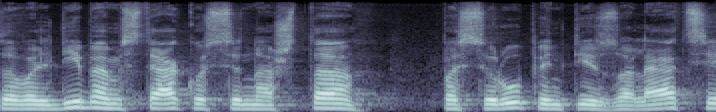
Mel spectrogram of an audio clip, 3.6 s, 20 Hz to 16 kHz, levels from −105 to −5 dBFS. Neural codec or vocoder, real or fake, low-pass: none; real; 14.4 kHz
